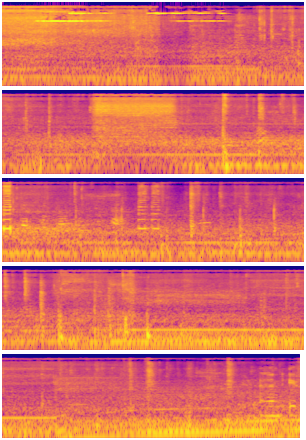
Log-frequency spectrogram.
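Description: A city bus pulling up at a stop in Stockholm, with engine rumble, a brief air-brake hiss and rattling street noise rising and falling over a steady low drone; a voice speaks faintly in the background.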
